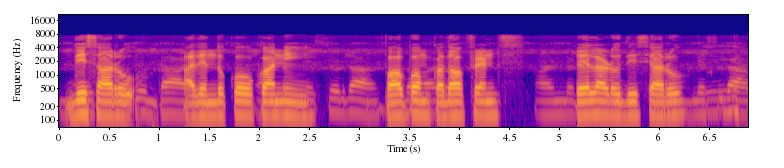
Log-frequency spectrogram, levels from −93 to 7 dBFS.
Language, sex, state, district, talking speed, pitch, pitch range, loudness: Telugu, male, Andhra Pradesh, Sri Satya Sai, 70 wpm, 130 Hz, 130-135 Hz, -17 LUFS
